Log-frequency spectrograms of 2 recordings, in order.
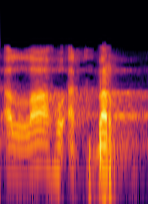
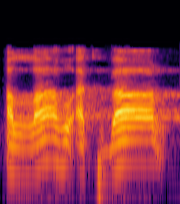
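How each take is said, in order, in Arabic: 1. الصائت بعد الباء يبقى قصيراً. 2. الصائت بعد الباء يُمَدّ طويلاً. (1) "الصواب الثاني" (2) "يقول الله أكبر ولا يقول"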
